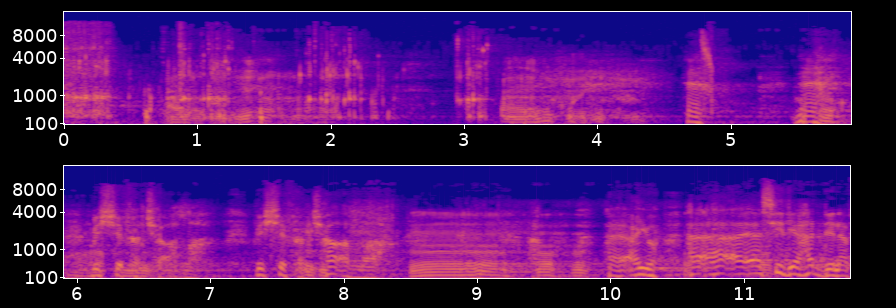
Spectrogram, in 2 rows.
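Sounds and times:
water poured and drunk to swallow a pill: 0.0 - 3.3
squishy swallowing gulps: 0.0 - 6.0
speech: 0.6 - 2.0, 3.8 - 11.7.

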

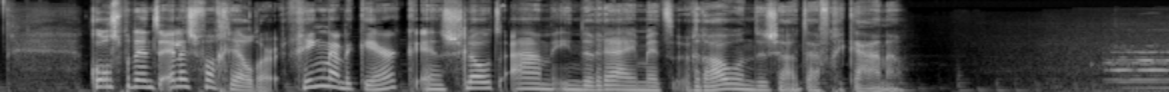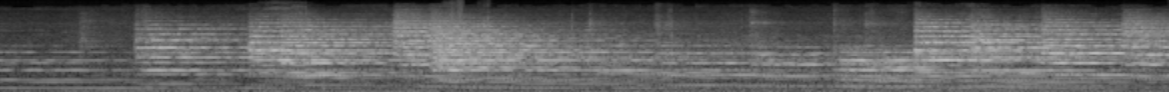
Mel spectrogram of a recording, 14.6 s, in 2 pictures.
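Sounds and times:
speech: 0.0 - 5.8
cathedral church bells ringing: 6.8 - 14.6.

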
